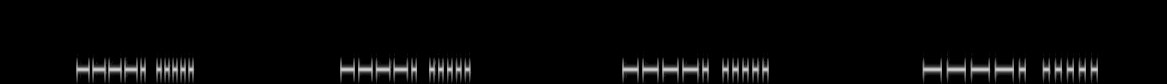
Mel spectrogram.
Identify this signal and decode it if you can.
Morse code, heard as a keyed tone, about 27 wpm, 700 Hz. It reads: 95 95 95 95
